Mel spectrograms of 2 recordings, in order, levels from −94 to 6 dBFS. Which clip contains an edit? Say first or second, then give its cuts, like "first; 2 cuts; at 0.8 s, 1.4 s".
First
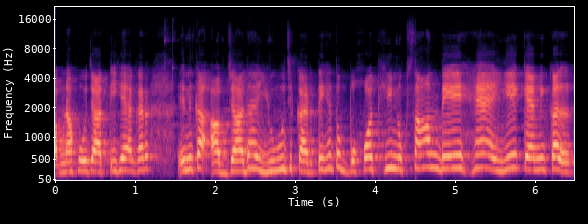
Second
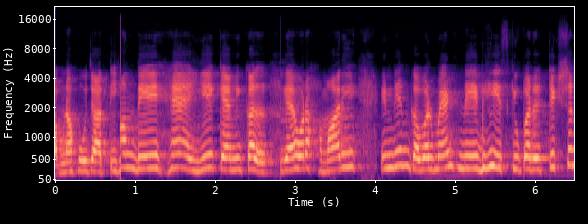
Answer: second; 2 cuts; at 0.8 s, 2.8 s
